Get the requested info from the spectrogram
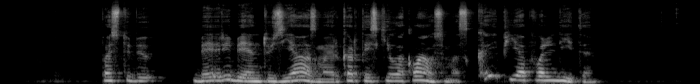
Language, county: Lithuanian, Tauragė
